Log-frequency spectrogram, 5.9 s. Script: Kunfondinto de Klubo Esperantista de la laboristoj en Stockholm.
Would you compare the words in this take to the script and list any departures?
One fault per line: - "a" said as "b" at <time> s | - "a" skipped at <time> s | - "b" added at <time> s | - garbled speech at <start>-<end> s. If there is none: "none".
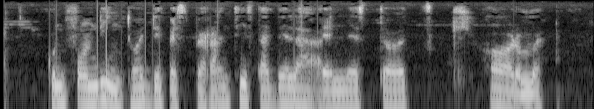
- "Klubo" skipped at 1.6 s
- "laboristoj" skipped at 3.0 s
